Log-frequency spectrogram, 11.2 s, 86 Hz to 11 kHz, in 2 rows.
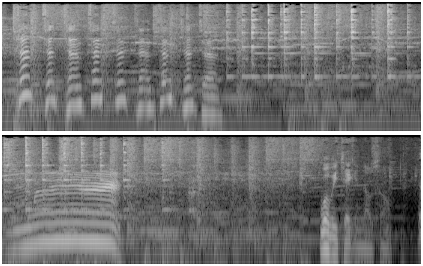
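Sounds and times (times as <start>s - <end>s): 
speech: 0.2s - 3.0s, 5.7s - 7.2s, 9.8s - 11.1s
cowbells clanking and jangling: 1.7s - 8.4s
cow mooing: 5.6s - 8.3s.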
